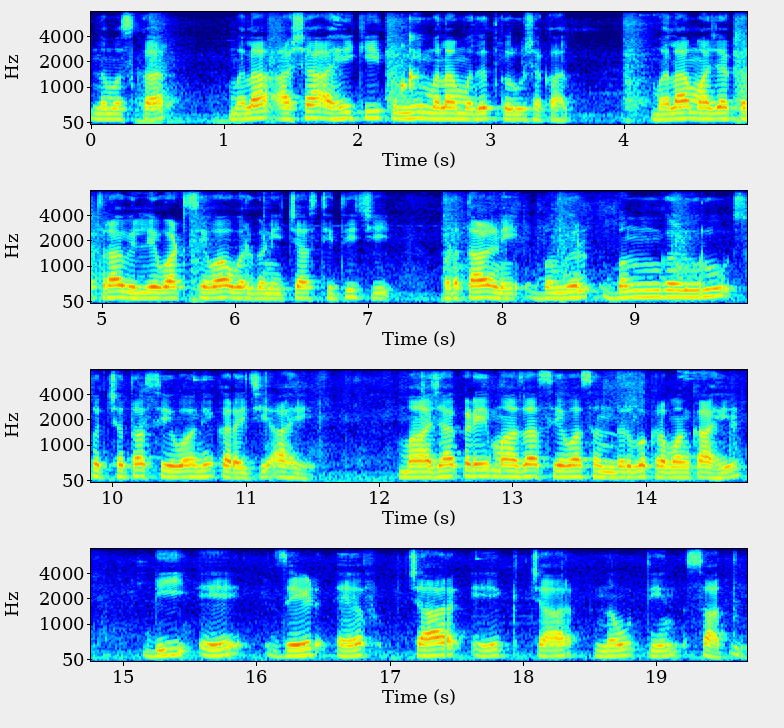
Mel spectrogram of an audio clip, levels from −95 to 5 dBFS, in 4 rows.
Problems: background sounds at intervals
